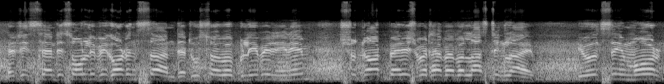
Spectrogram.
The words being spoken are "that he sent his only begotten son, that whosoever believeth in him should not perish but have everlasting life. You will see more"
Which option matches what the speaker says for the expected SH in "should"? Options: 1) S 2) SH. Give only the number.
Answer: 2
